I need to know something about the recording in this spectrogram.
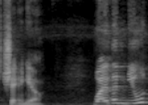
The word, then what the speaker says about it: Czechia: recognition on global stage, that is Czechia, pronounced as Czechia.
